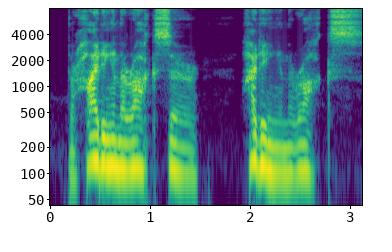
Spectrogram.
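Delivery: mumbled to oneself, repeating. A narrator voices a beggar talking to himself, muttering. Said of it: "he mutters and murmurs to himself".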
